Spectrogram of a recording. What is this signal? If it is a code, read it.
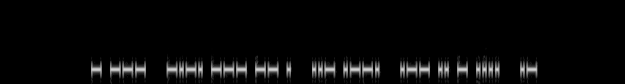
Morse code, heard as a keyed tone, about 38 wpm, 700 Hz. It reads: TO COME UP WITH A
